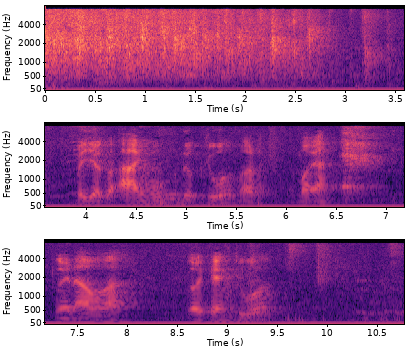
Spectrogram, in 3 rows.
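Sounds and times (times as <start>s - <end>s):
audience applause: 0.0s - 3.4s
speech: 3.9s - 9.8s.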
